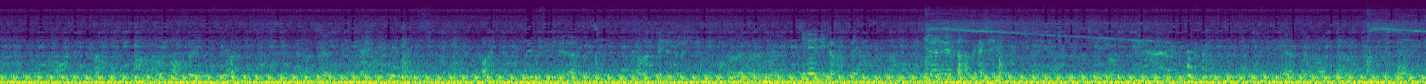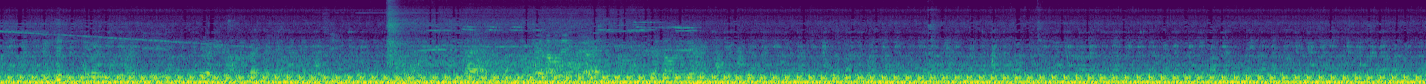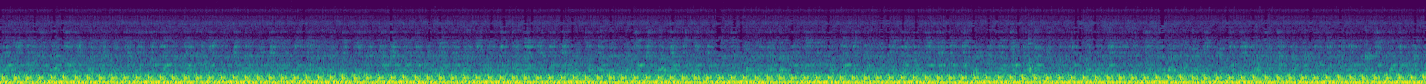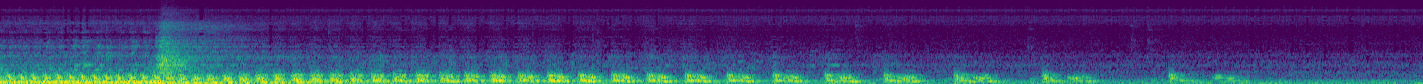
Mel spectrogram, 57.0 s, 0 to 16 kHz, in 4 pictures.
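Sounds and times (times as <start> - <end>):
electric train motor whine: 0.0 - 57.0
train equipment low hum: 0.0 - 57.0.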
